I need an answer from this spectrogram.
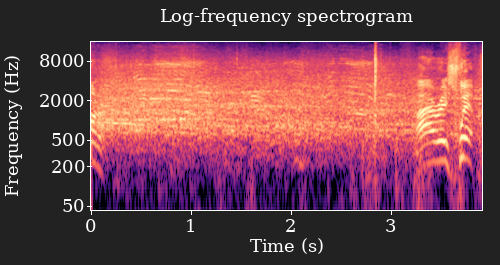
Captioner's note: crowd cheering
